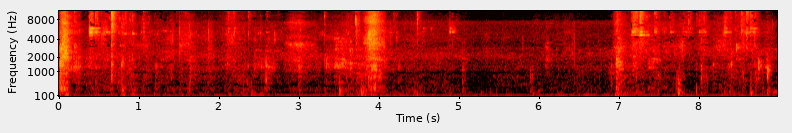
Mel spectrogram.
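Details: Whippets, several males, playing together; quiet scuffling with brief broadband bursts, short growl-like and whimpering sounds scattered irregularly, louder bursts near the start, middle and end, over a steady low hum.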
